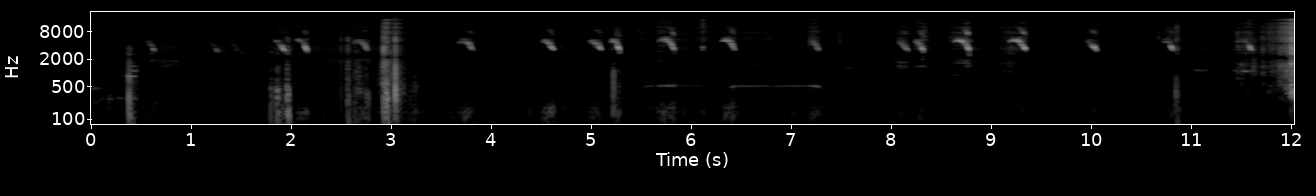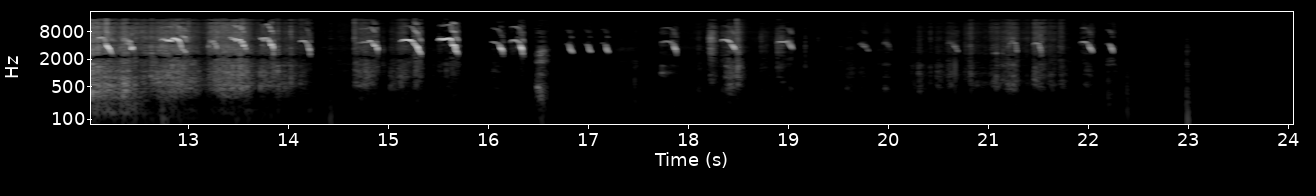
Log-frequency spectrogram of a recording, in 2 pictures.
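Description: A small bird chirping: short, high, downward chirps repeated irregularly, coming thicker in the second half. About twelve seconds in, leaves and twigs rustle loudly for about two seconds as they are pushed aside.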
